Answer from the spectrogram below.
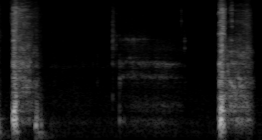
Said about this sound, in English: I'm not even trying to cough.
